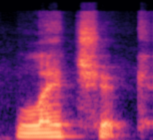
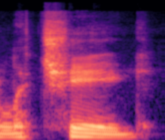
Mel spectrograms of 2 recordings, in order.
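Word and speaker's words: Ledaig: Tobermory spitted expressions are branded let check or leaching depending on how you want to pronounce it Lech ik but what does it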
